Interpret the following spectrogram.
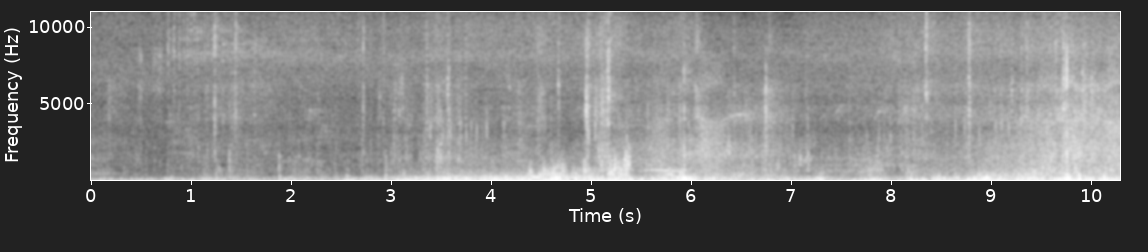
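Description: Wind buffeting the microphone over the rumble and rattle of a mountain bike rolling fast down a dirt trail, louder from about three seconds in.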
